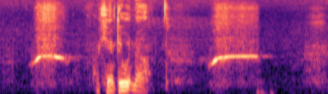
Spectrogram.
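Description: A person whistles two rising-then-level notes, separated by a short burst of speech, fairly close and clear in a quiet setting.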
